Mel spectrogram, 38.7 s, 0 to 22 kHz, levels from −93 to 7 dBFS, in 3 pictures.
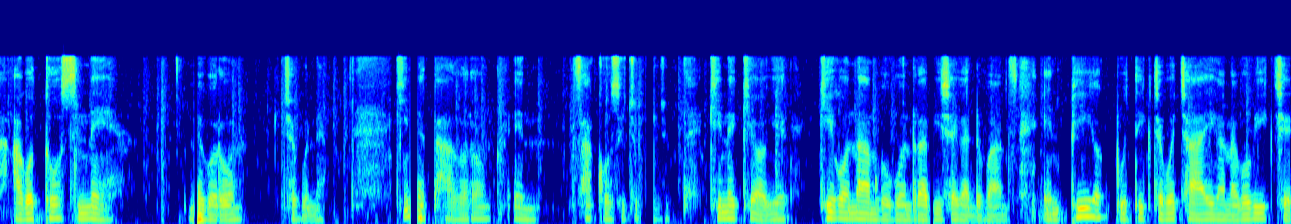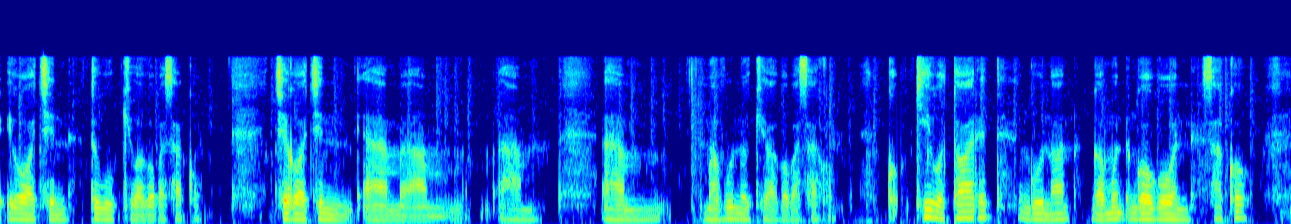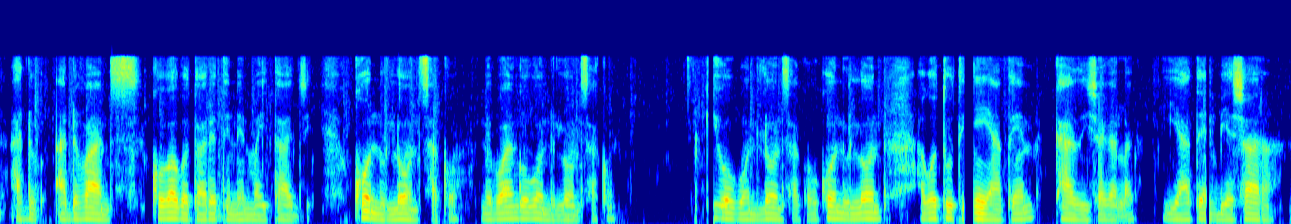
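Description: Overdone noise removal runs through the whole clip. The suppressor is set far too strong. It pulls down any frequency band that sits near its noise estimate. The background drops and breaks up into twinkling specks. Quiet parts of the speech vanish too.

Packet loss on an ADPCM call cuts in eight times: 1.94, 4.10, 6.46, 9.30, 21.88, 32.90, 35.46 and 37.88 s. Each gap is a hard-edged hole of silence, 40 to 100 ms long, roughly two to five packets' worth. The longest follows "loan ko tot". The 80 ms gap at 4.10 s comes just before "korong en". After each hole, the decoder's predictor and step size no longer match the sender's. The speech returns slightly distorted. It settles within a few tens of milliseconds.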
